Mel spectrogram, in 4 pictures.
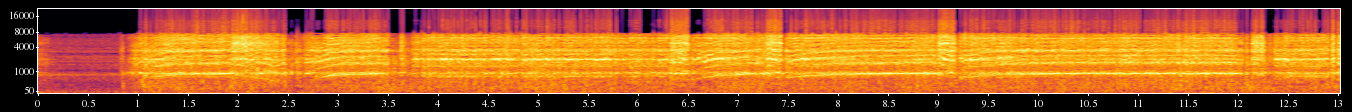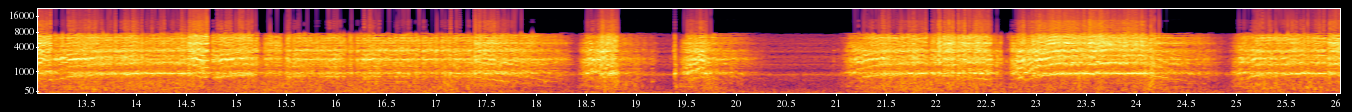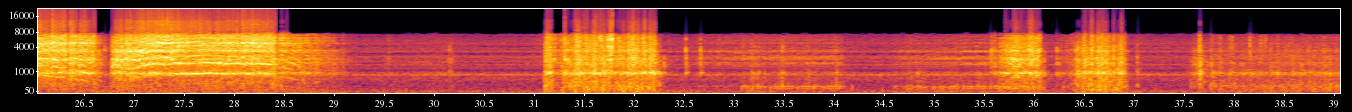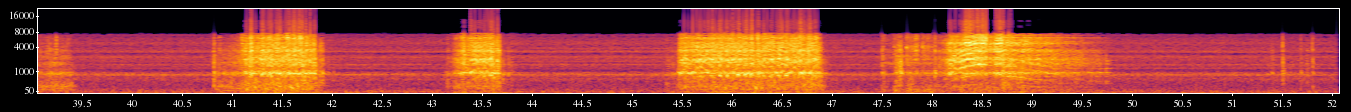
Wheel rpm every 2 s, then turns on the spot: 60, 140, 210, 190, 200, 230, 200, 200, 180, 40, 60, 140, 120, 120, 100, 10, 50, 10, 30, 0, 40, 50, 30, 120, 60, 0.
none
